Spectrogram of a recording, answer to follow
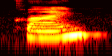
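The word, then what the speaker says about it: Kleon: I think he pronounces his last name Klein. Could be wrong.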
